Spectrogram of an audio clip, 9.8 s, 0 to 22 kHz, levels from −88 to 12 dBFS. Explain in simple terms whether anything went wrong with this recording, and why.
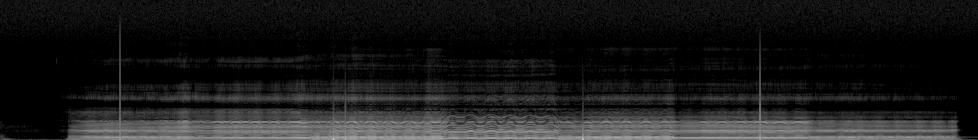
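Loud pops interrupt this music at 1.19 to 1.22 s, 3.33 to 3.47 s, 5.82 to 5.85 s and 7.59 to 7.62 s. The one at 3.33 s is a double pop, two in quick succession. Each is a sharp, much louder thump sitting on top of the music, which keeps playing underneath. The likely cause is a sudden electrical jolt, such as a plug, switch, static or a driver glitch, briefly pushing the signal.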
